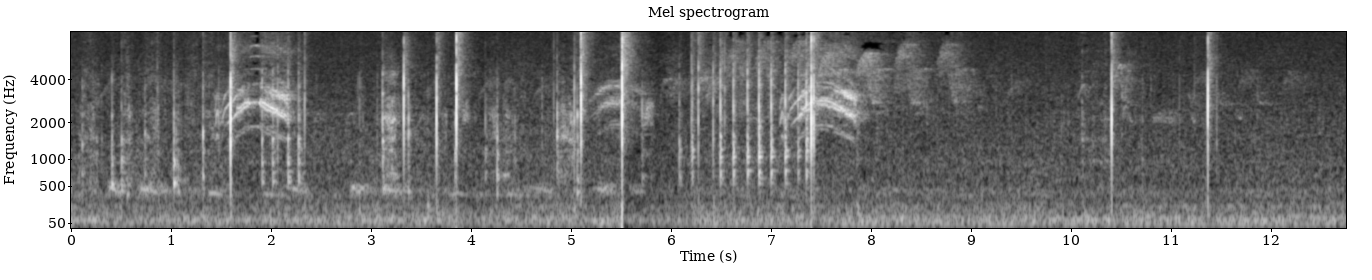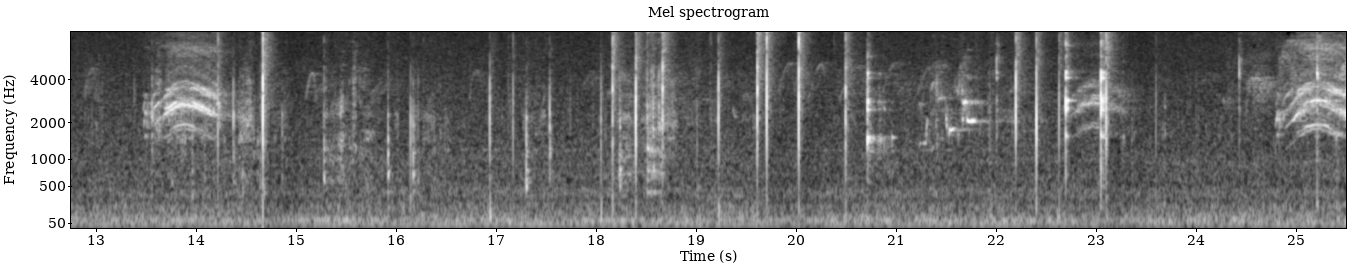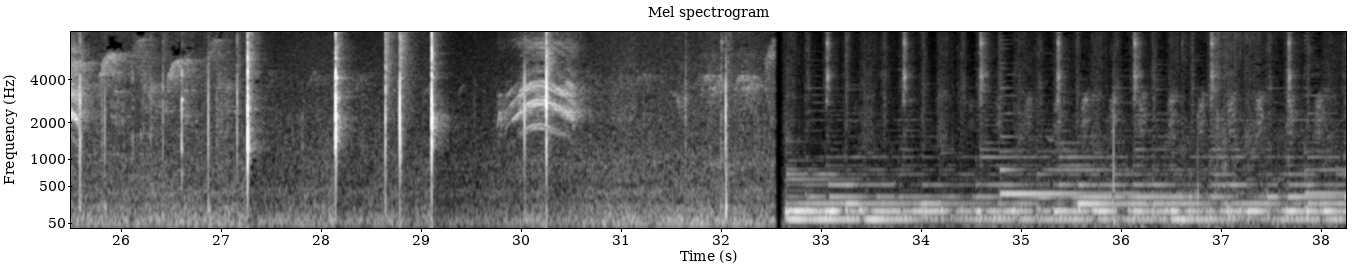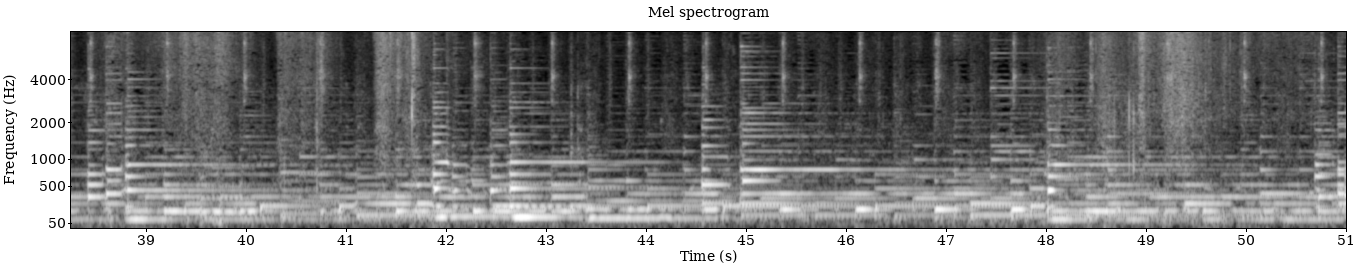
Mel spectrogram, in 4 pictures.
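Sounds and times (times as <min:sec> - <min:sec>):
high arching animal call: 0:00.0 - 0:05.9, 0:06.6 - 0:08.7, 0:13.5 - 0:14.7, 0:24.8 - 0:26.2, 0:29.8 - 0:30.8, 0:34.1 - 0:42.4
crackling campfire: 0:00.0 - 0:06.6, 0:07.2 - 0:30.3, 0:31.5 - 0:51.0.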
